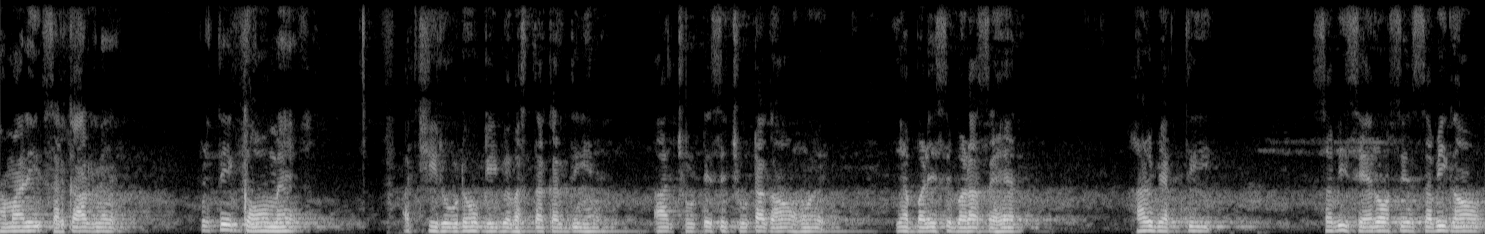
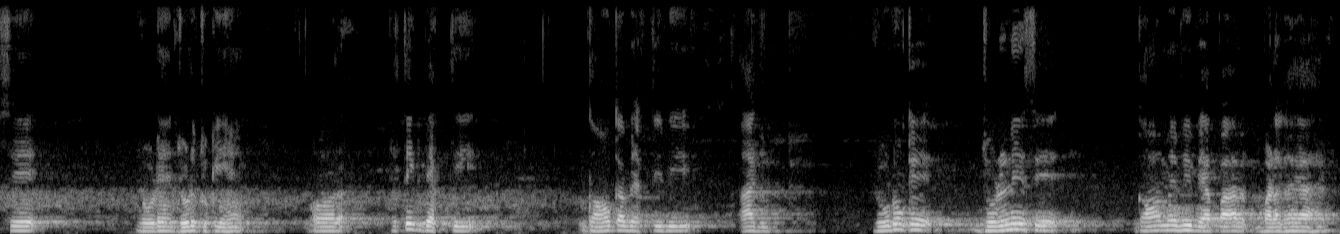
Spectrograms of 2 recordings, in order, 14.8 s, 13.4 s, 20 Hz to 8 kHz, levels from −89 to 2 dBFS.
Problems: constant background noise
